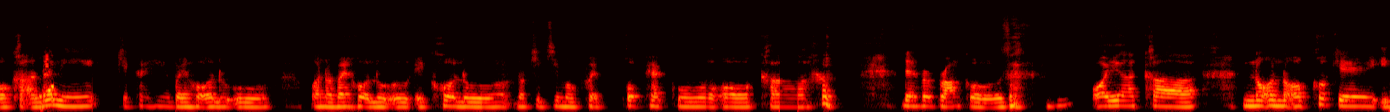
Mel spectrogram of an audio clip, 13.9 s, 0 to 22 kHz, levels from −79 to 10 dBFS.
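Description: A corrupt frame decoded at 0.40 to 0.54 s: damaged bits in a short run of compressed frames were played regardless, so misread gains and codes throw energy onto wrong frequencies, heard as a brief chirpy burst of noise peaking near -10 dBFS.

A sudden gain jump follows at 0.93 s, dropping the speech and its background together by about 12 dB until 1.77 s, likely from a gain setting applied without a ramp. A second sudden gain jump at 7.80 to 7.99 s cuts the level by about 15 dB, again likely an unramped gain change.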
